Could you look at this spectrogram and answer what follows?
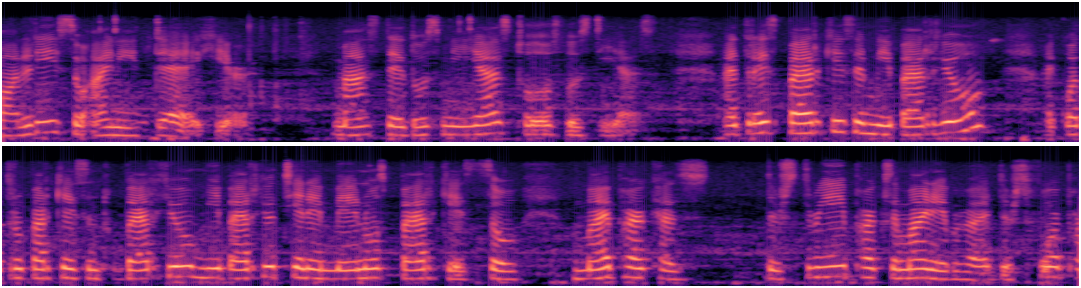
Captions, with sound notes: So I need [spanish] here. [speaking spanish] [speaking spanish] So there's three parks in my neighborhood. There's four parks in yours.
